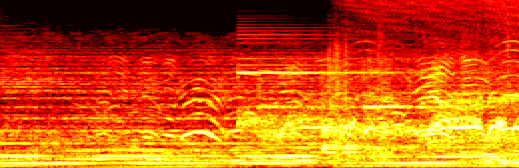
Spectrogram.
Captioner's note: crowd chattering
